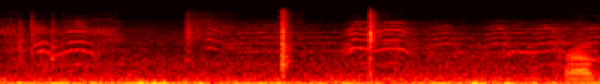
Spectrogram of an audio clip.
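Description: Birds calling repeatedly with short honking, arching calls, with two sharp clicks about a second in, over a steady low rumble.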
